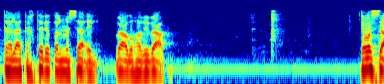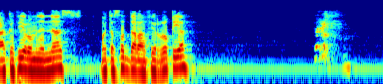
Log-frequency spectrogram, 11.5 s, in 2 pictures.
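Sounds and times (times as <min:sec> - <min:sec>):
speech: 0:00.0 - 0:02.6, 0:05.4 - 0:08.7
steady low electrical hum: 0:00.0 - 0:11.4
person sneezing: 0:10.4 - 0:11.2.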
